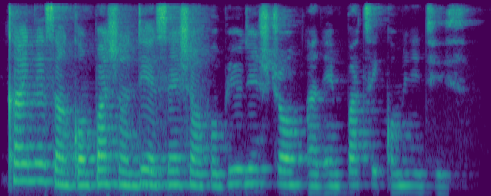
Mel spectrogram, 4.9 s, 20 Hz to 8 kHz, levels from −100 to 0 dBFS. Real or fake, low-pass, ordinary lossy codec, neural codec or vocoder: real; 7.2 kHz; none; none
